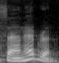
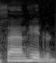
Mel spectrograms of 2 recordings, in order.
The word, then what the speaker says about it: Sanhedrin: do with these Believers the Sanhedrin or the Sanhedrin how you want to pronounce it now here's where I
